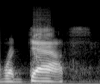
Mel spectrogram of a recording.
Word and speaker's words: Radatz: for the description is dick raddas or radatz that's the better way to pronounce it scott hatterberg another player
